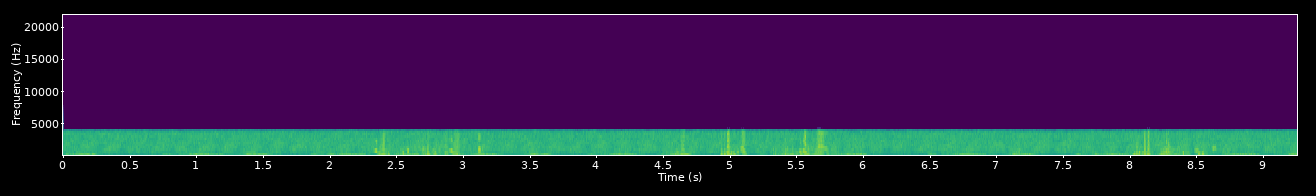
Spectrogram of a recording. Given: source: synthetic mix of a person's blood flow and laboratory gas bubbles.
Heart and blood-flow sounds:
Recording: Doppler ultrasound of blood flow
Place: precordium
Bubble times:
2.31-3.01 s: bubbles
3.08-3.17 s: bubbles
4.56-4.76 s: bubbles
4.90-5.16 s: bubbles
5.29-5.83 s: bubbles
7.98-8.67 s: bubbles
From the record:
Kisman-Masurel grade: 333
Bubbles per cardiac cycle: rolling drumbeat, 9 or more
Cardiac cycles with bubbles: 50 to 99%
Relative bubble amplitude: loud (0.450 to 0.775)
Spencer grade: 3 (all of the cardiac periods contain showers or single bubble signals, but not dominating or overriding the cardiac motion signals)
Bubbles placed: anywhere in the cardiac cycle

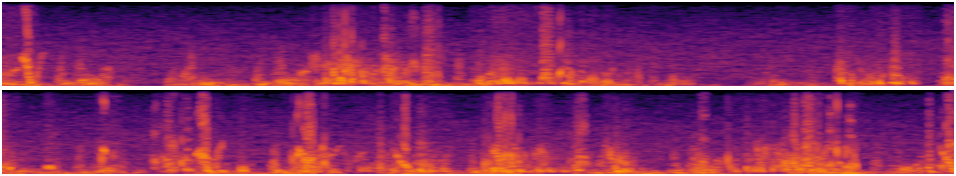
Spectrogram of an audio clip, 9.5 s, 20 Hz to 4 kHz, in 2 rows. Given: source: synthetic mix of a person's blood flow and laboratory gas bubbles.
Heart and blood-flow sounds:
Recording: Doppler ultrasound of blood flow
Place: precordium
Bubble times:
0.00-0.23 s: bubbles
1.53-2.22 s: bubbles
2.34-3.08 s: bubbles
4.16-4.59 s: bubbles
4.69-4.84 s: bubbles
4.95-5.05 s: bubbles
5.23-5.38 s: bubbles
5.50-6.02 s: bubbles
6.17-7.03 s: bubbles
7.14-7.70 s: bubbles
7.76-7.95 s: bubbles
8.21-8.33 s: bubbles
8.36-9.06 s: bubbles
9.35-9.53 s: bubbles
From the record:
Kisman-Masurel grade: 333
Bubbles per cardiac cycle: rolling drumbeat, 9 or more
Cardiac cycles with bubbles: 50 to 99%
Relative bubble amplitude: loud (0.450 to 0.775)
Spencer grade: 3 (all of the cardiac periods contain showers or single bubble signals, but not dominating or overriding the cardiac motion signals)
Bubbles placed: anywhere in the cardiac cycle

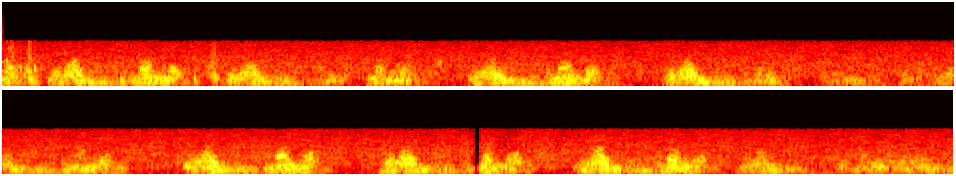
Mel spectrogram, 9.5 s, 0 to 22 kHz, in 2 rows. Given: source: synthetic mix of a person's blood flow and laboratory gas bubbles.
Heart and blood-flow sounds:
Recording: Doppler ultrasound of blood flow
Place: precordium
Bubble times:
0.00-0.21 s: bubbles
0.33-0.38 s: bubbles
0.56-0.87 s: bubbles
0.93-1.11 s: bubbles
1.85-1.93 s: bubbles
1.96-2.07 s: bubbles
2.16-2.23 s: bubbles
From the record:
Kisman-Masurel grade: 221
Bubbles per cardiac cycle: several, 3 to 8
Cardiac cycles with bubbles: 10 to 50%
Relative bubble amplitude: barely perceptible (0.100 to 0.250)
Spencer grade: 2 (many but less than half of the cardiac periods contain bubble signals, singularly or in groups)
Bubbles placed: only in the low amplitude regions of the cardiac cycle

